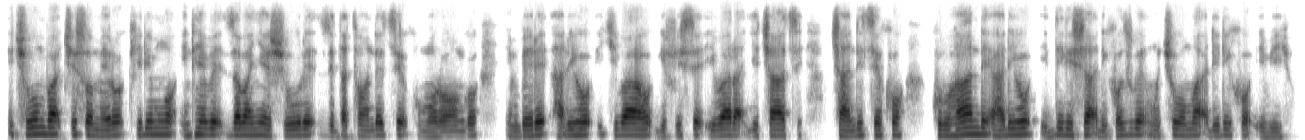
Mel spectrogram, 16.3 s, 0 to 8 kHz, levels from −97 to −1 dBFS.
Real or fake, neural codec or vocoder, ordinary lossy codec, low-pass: real; none; Opus, 24 kbps; 7.2 kHz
